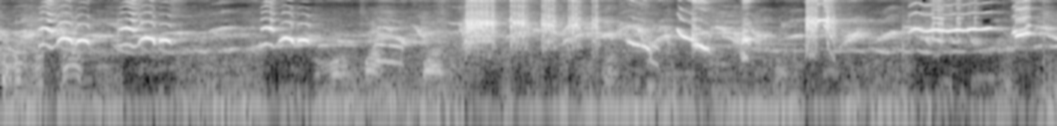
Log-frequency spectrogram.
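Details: Vigorous 'konslet'-style Oriental magpie-robin song full of varied fillers: repeated clear whistled phrases at first, then harsh buzzy bursts mixed with twittering and thin high whistles, over a low background hum.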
